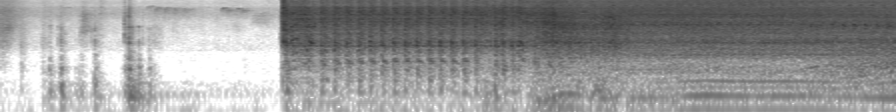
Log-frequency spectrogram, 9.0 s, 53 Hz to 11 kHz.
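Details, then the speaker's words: Rebuilt BMW N55 engine, first start before break-in and valvetronic learning: a few seconds of cranking, then catches cleanly, flares briefly and settles into a steady, even, healthy idle. "all right that's our first start engine sounds good"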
